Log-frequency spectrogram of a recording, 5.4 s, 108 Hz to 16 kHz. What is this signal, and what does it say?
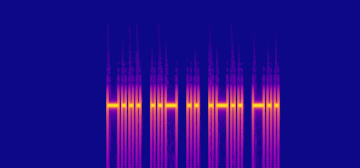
Morse code, heard as a keyed tone, about 22 wpm, 700 Hz. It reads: BUILD
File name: 5 Letter Words - First 3 Letters Given - 22wpm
